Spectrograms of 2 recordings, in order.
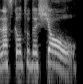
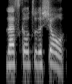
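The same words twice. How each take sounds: First: The last word is drawn out longer. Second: The last word is said quickly.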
